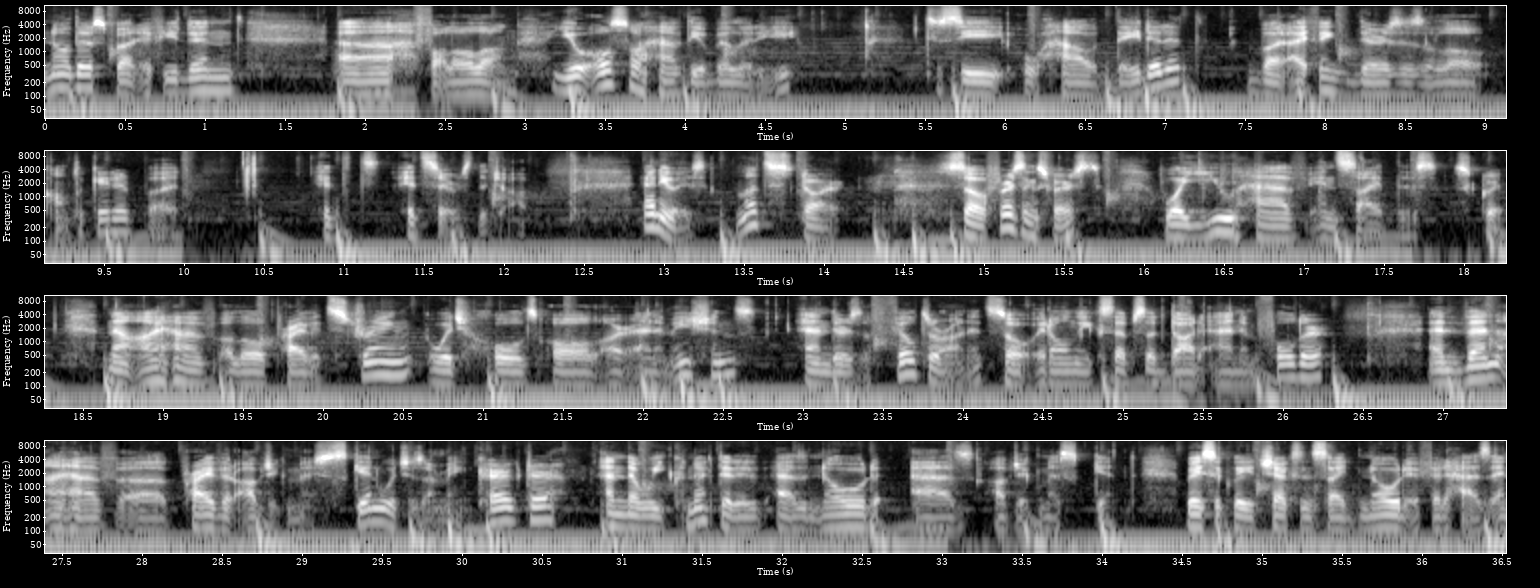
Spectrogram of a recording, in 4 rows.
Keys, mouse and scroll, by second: 4.7 click, 10.7 click, 14.4 click, 15.3 click, 19.5 click, 19.7 click, 20.0 click, 20.2 click, 20.8 click, 20.9 click, 22.2 click, 23.0 click, 23.2 click, 27.3 click, 27.5 click, 29.9 click, 30.1 click, 34.8 click, 34.9 click, 36.4 click.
